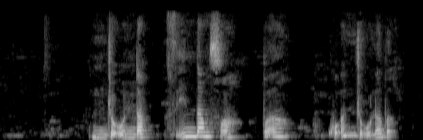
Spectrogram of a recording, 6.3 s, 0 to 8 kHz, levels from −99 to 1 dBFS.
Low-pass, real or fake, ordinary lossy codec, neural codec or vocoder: 7.2 kHz; real; MP3, 64 kbps; none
